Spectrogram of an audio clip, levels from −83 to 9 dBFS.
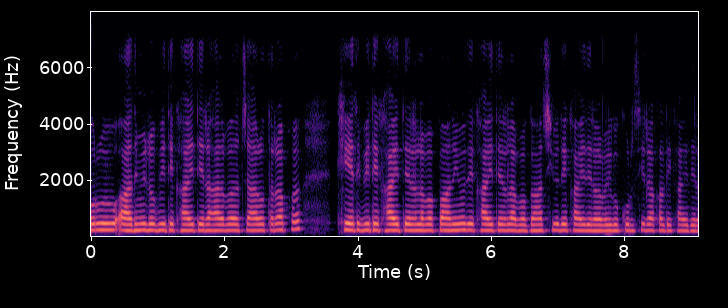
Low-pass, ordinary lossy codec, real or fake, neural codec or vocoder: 7.2 kHz; none; real; none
